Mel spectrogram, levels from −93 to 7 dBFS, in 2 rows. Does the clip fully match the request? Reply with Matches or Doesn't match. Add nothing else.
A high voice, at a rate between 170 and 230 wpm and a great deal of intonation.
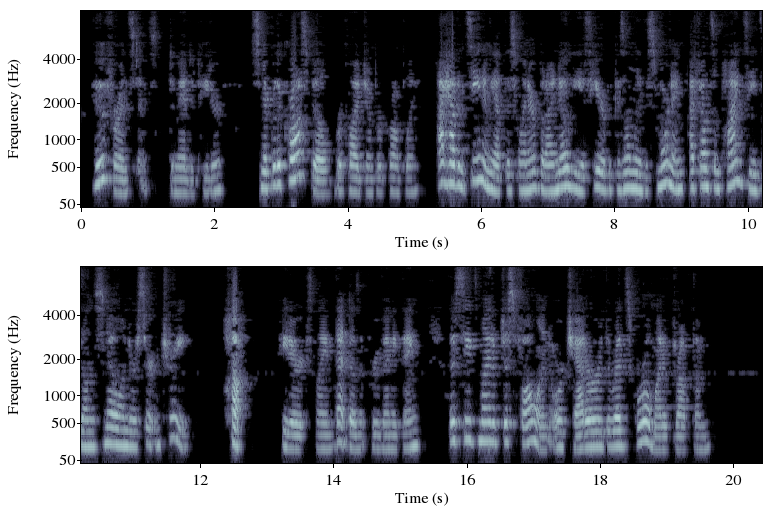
Matches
